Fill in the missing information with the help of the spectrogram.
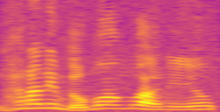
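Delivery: acted indignant complaint, high and loud; resentful protest. Imagined widow protesting to God, resentful. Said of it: "원망할 수".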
